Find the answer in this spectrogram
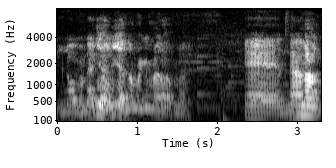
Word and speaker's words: Nurmagomedov: Nurmagomedov.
